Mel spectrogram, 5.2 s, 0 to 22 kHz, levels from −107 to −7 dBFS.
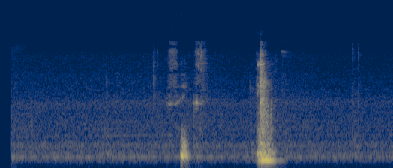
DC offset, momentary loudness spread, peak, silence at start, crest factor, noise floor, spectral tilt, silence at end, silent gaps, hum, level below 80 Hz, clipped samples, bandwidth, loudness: under 0.1%; 19 LU; -20 dBFS; 2.4 s; 24 dB; -72 dBFS; -6 dB/octave; 1.55 s; none; none; -82 dBFS; under 0.1%; 7.8 kHz; -38 LUFS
